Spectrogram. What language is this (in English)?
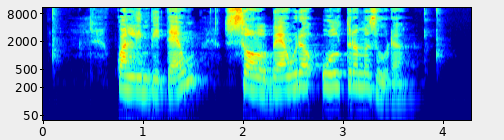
Catalan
